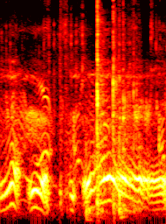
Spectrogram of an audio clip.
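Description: A high-pitched voice making wordless, sing-song play noises in rising and falling arches, with a single sharp click about one and a half seconds in.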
